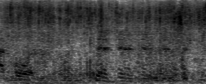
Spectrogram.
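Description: Water sprays from a hose onto cardboard.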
